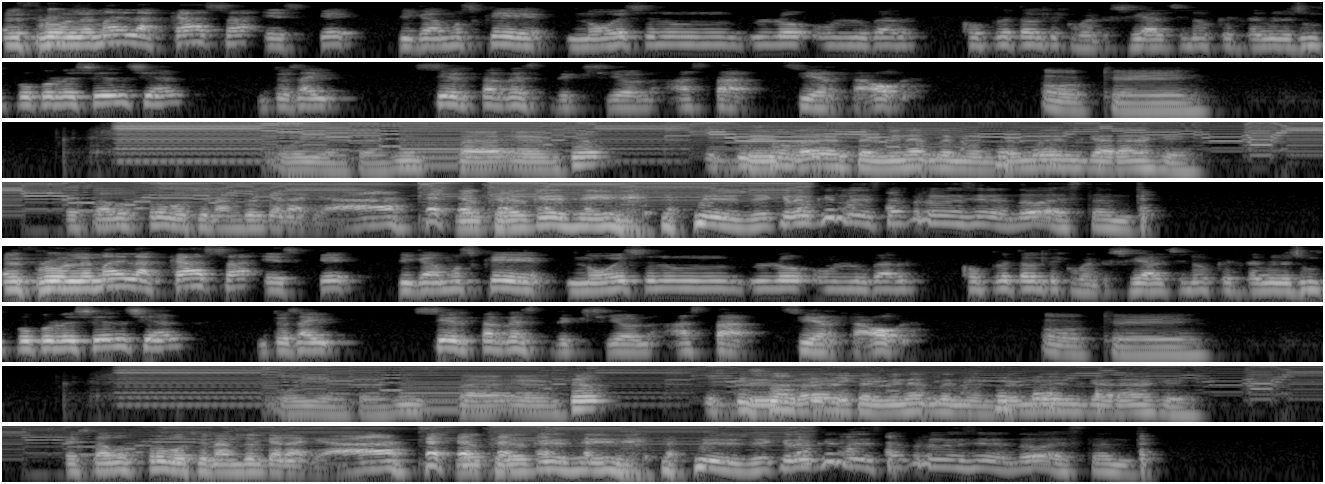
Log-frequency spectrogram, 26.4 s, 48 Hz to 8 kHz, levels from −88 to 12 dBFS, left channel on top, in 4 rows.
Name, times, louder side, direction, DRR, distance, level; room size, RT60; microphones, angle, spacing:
voice 1, 0.0-7.5 8.0-8.3 8.7-11.2 16.1-16.2 16.7-17.3 18.2-18.5 20.1-22.6 24.0-24.1, right 3 dB, 70° right, 0.7 m, -26 dB
voice 2, 11.8-12.6 13.7-13.9 14.5-16.1 16.8-19.2 22.1-25.5, left 2 dB, 25° left, 0.5 m, -27 dB
sound 1, 13.8-23.9, left 9 dB, 65° left, 0.7 m, -32 dB
5.1 x 2.7 x 2.3 m
head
